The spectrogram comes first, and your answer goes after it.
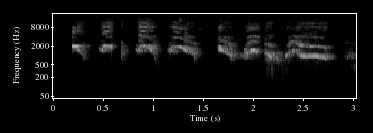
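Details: Cavalier King Charles Spaniel puppies, four weeks old, in an indoor pen, a run of high whining squeals in short separate bursts, then longer wavering whimpers that slide downward toward the end.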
